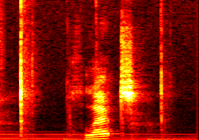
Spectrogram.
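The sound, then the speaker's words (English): Typing on a computer keyboard: a few sharp, scattered key clicks over a low, steady hum, with a brief vocal sound in between. “Hold on a sec. Let me just type.”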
